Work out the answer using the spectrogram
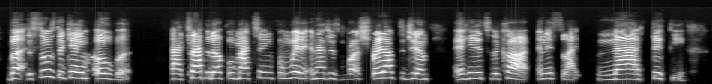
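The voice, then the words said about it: Congested voice recovering from cold. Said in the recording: “If you could tell in my voice, I'm just recovering from a cold.”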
